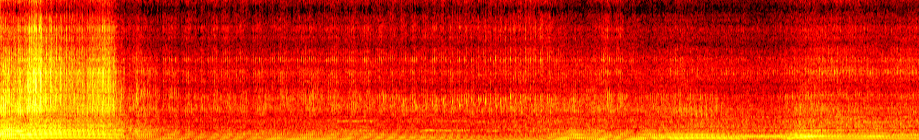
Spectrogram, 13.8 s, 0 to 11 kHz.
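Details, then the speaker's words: Freshly built BMW 335i N54 twin-turbo six (MMP 53/53 turbos) on first-startup break-in, oscillating 2,000–2,500 RPM to seat piston rings; smooth fast beat swelling and easing, no knocking or ticking; normal break-in revving. "All right, guys, doing that break-in right now. I got the timer going. We're doing 15 minutes, maybe 20. I think I'm gonna go 15. Oscillating from 2,000 RPM up to 2,500. This really just seats the piston rings in."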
